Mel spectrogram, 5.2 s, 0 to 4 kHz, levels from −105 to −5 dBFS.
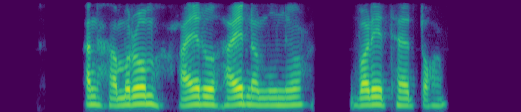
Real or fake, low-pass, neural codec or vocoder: fake; 3.6 kHz; codec, 16 kHz, 2 kbps, X-Codec, HuBERT features, trained on LibriSpeech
